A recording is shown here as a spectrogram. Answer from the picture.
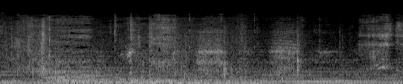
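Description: Metal mechanism creaking and clicking over a steady low hum, with music underneath.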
